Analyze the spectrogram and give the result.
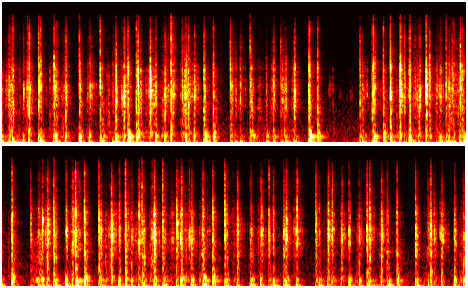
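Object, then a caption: Plastic mechanical computer keyboard. Fingertips of both hands type steadily on a backlit plastic computer keyboard with mechanical keys. The result is a rapid stream of short, sharp, bright clicks with a low thud under each keystroke, and brief pauses around three and five seconds.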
